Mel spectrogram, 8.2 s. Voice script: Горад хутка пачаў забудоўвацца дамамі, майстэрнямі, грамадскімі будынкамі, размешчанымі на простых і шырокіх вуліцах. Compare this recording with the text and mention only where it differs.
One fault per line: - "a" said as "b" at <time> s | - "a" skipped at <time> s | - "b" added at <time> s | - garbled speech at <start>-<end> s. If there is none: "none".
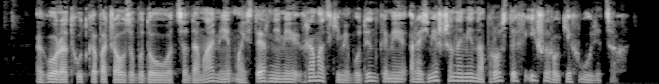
none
